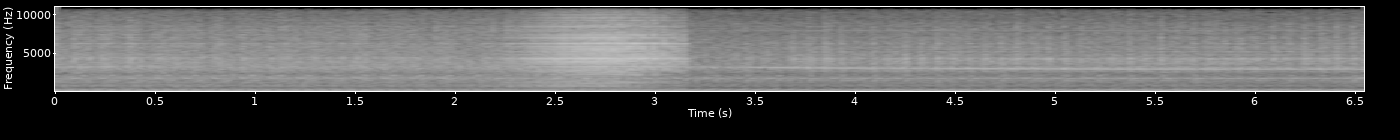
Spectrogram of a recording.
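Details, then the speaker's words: BMW E39 530d, M57 diesel, idling after the muffler was rewelded: light regular tapping a couple of times a second as the exhaust pipe knocks against the rear bumper, which is slightly melting. "Вторая проблема, которая появилась после этого глушителя, это то, что он трет об бампер, и бампер вот здесь немного плавится."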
